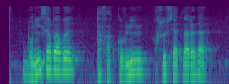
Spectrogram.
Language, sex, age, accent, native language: Uzbek, male, 25-34, Xorazm, Uzbek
